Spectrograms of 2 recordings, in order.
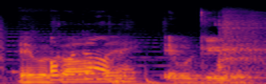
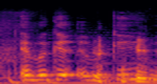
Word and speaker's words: Iwagumi: Iwagami. Iwagumi. I said it wrong, sorry.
